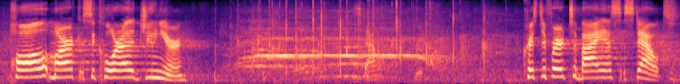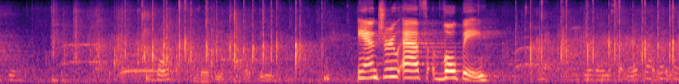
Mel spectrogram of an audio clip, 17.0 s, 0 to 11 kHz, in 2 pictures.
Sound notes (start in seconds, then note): 2.8 cheers and applause; 9.2 applause; 14.9 applause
